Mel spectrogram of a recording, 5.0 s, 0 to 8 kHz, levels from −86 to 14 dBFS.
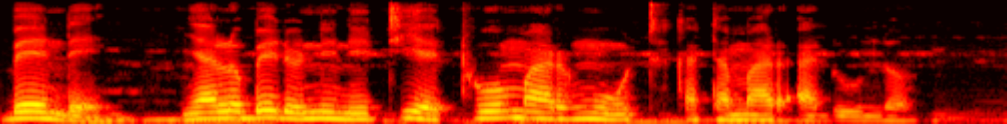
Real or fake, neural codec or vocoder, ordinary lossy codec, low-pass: real; none; none; 7.2 kHz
